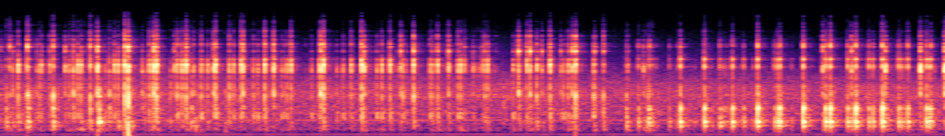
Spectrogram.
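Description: A clear glass jar standing upside down and filled with paper scraps is tapped quickly with fingernails, then tilted. A rapid, uneven stream of light, bright clicking taps is heard, each very short and dry with almost no low end. The tapping stays quiet and steady throughout.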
